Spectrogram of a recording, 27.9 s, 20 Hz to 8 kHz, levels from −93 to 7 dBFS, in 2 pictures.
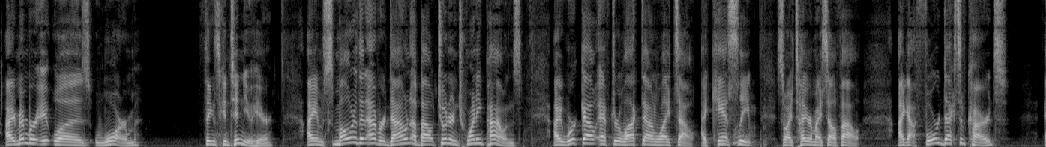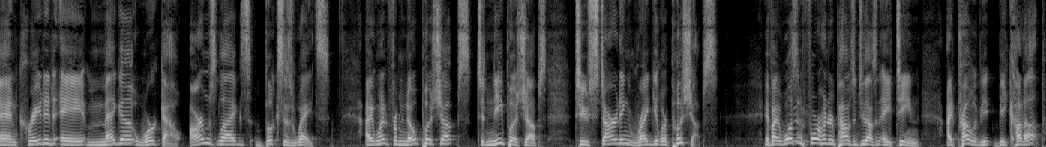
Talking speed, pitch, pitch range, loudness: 155 wpm, 175 Hz, 150-210 Hz, -24 LUFS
